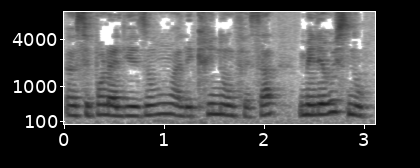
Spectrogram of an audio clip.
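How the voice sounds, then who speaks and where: A young adult woman giving a casual video lesson, relaxed and chatty with many fillers. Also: a little high, a little fast, roomy sound. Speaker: Russian teacher, channel coordinator.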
